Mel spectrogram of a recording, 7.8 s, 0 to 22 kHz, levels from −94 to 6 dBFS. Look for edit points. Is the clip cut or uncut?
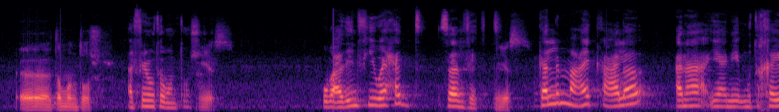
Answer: uncut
